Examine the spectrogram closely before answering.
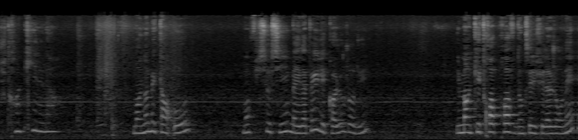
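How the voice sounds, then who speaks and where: Delivered in a Marseille accent, the speech has fairly even intonation and long, frequent pauses. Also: woman, fairly high pitch for a woman, moderate pace. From southern France, Marseille. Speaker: makeup live streamer. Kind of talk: live stream casual chat with makeup tutorial. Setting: at home, live video stream.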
